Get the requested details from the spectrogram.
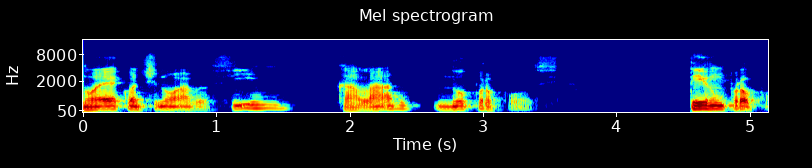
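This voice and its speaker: At a very slow pace with long, frequent pauses, a man speaks in a fairly low pitch with vocal fry and ordinary pitch variation. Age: 60s. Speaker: preacher. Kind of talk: sermon.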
